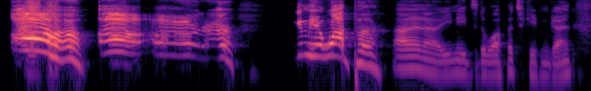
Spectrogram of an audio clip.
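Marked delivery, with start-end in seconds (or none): 0.1-3.8 shrill, booming, drawn-out wail, high, loud and slow. Ordering at a drive-through, imitating Daniel Cormier in heart failure. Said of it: "Impression of D C surviving heart failure at a drive-through".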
